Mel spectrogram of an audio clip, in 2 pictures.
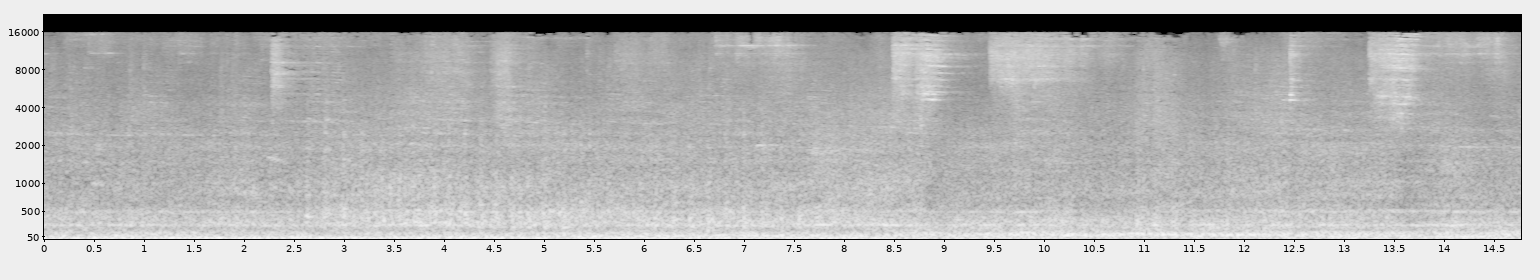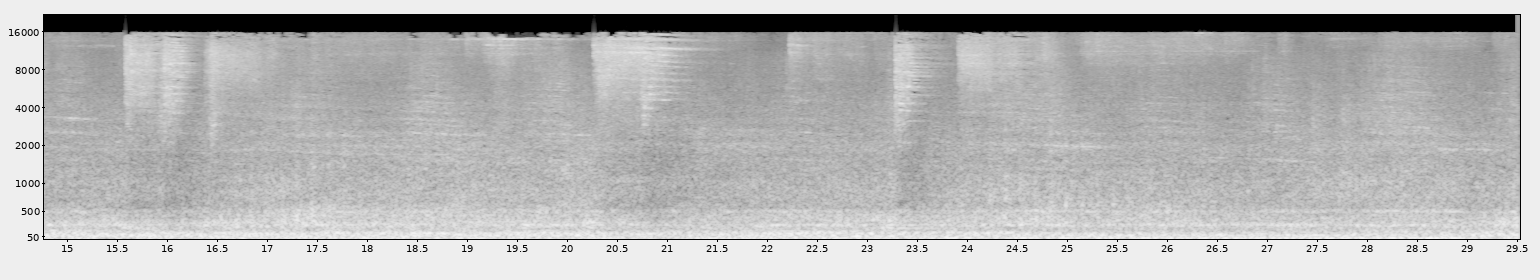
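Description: Double-stack container freight train rolling past close by: a steady rumble of wheels on rail, broken by a string of brief, high-pitched wheel squeals through the middle.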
